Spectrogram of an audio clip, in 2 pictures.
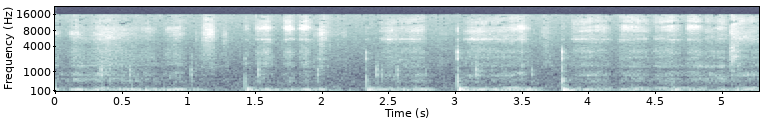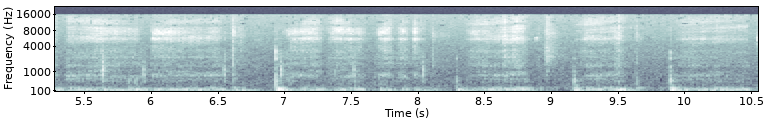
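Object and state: Stylus scratching on a matte-protected glass tablet screen.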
